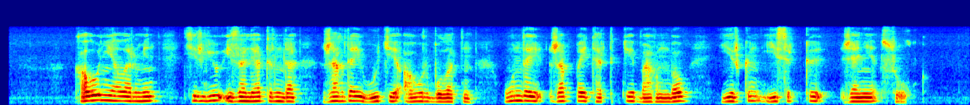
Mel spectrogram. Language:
Kazakh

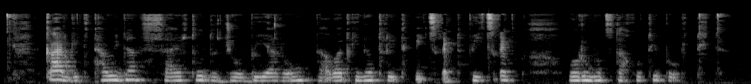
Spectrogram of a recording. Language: Georgian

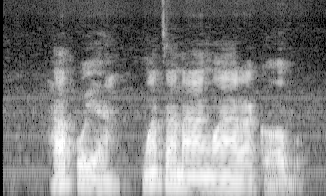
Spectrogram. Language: Igbo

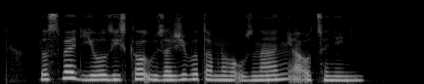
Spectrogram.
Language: Czech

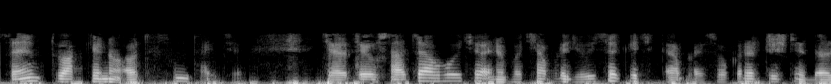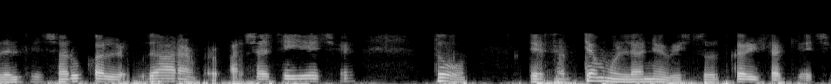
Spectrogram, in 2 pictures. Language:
Gujarati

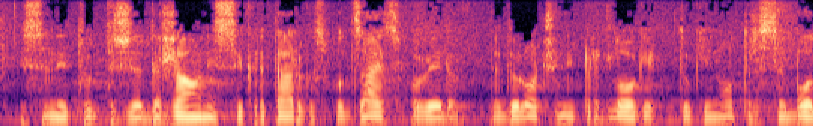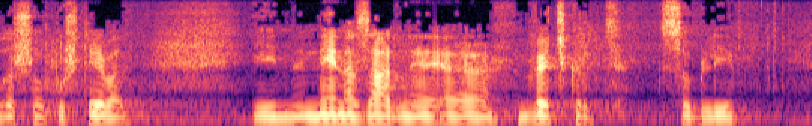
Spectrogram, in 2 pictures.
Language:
Slovenian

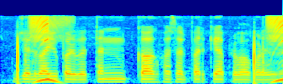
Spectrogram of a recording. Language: Hindi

